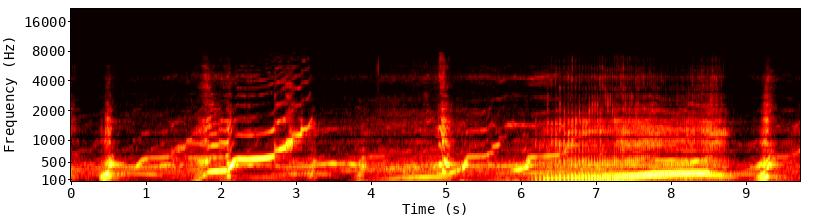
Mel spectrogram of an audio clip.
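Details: Humpback whale, a male, singing underneath a kayak as filmed with a GoPro: a series of rising whoops and yelps repeated every second or so, followed by a long pulsing low moan.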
